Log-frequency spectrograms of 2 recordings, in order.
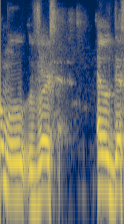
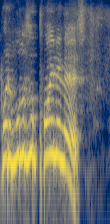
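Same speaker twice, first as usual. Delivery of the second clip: mock bewildered, baffled, pitched very high; 13 semitones higher than usual. Retelling own reaction to a title change: retelling own baffled words. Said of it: "I was so baffled".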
